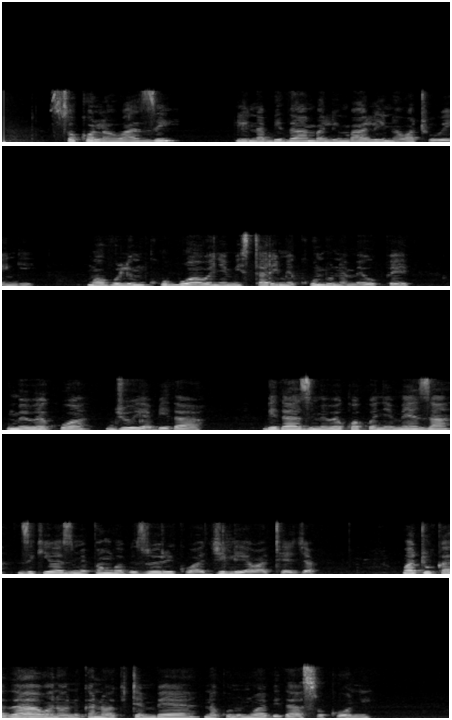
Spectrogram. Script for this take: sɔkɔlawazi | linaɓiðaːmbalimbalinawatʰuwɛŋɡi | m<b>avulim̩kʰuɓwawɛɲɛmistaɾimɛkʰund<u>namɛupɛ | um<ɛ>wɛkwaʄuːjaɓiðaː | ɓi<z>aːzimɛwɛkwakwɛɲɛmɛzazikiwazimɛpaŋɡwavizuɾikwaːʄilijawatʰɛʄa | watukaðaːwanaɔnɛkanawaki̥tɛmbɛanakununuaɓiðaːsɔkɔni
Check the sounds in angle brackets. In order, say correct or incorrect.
incorrect: w, correct, correct, incorrect: ð

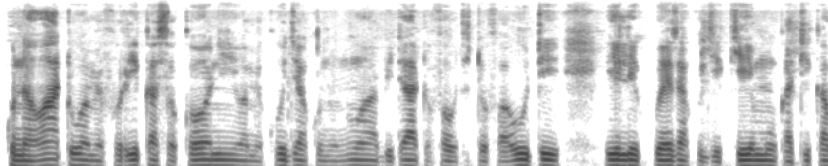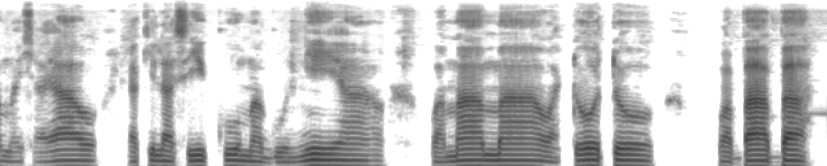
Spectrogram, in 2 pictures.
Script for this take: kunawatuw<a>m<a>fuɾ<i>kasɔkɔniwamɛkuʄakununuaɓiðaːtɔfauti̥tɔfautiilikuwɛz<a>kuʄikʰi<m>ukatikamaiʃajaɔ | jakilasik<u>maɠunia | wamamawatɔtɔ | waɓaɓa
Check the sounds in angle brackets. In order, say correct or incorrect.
correct, incorrect: ɛ, correct, correct, correct, correct

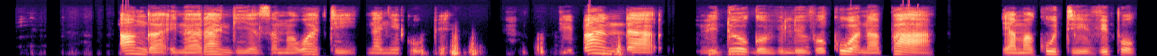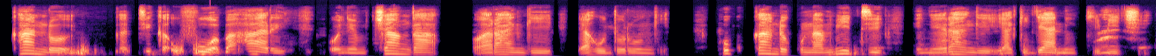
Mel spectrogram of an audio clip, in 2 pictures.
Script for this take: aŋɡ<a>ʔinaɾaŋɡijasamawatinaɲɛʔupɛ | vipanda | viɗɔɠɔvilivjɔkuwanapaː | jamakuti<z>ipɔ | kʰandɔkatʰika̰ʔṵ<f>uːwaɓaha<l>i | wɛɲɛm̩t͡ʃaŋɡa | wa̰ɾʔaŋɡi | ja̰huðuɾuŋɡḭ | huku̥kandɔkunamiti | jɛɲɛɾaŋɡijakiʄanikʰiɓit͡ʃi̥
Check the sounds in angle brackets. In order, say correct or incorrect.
correct, incorrect: v, correct, incorrect: ɾ

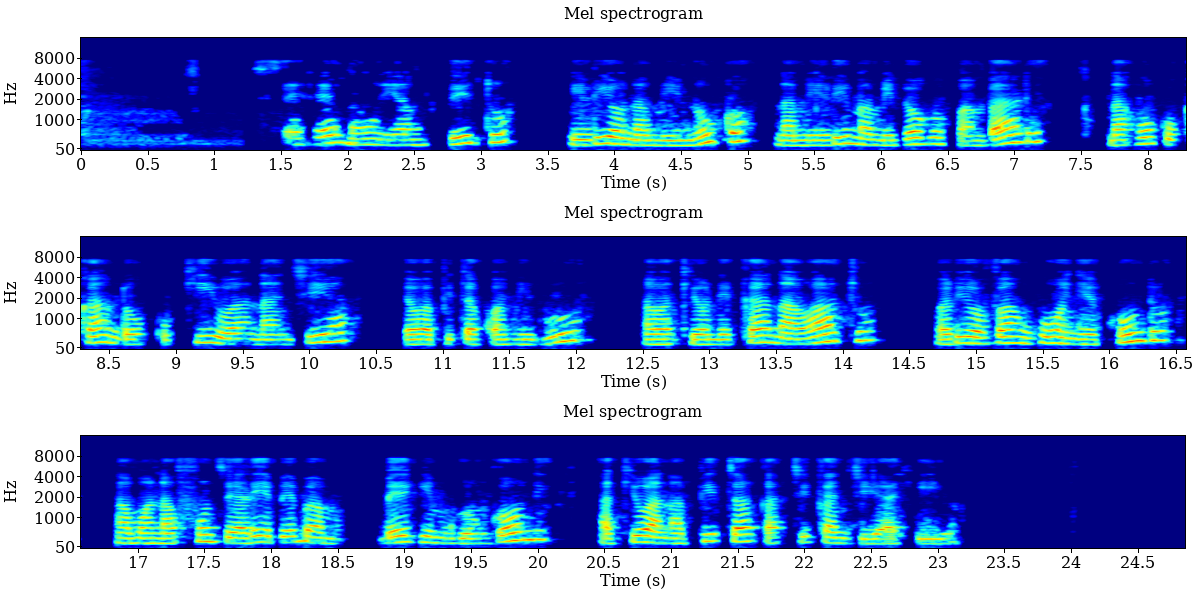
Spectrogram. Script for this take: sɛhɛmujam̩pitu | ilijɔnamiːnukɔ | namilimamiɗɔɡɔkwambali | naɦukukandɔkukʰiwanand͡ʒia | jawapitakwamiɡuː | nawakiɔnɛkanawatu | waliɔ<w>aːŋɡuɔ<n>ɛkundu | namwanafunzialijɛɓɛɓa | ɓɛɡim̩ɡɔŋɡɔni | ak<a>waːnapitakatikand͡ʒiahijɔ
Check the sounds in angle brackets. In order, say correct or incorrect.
incorrect: v, incorrect: ɲ, incorrect: i

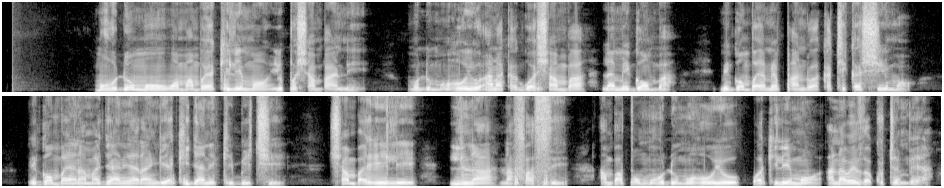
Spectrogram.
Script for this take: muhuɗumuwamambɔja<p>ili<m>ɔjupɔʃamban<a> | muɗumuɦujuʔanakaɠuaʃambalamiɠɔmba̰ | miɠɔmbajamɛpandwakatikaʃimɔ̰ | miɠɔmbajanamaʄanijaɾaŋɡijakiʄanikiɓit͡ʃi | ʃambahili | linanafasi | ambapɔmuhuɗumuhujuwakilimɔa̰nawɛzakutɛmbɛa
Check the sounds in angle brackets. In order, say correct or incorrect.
incorrect: k, correct, incorrect: i

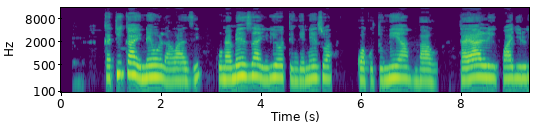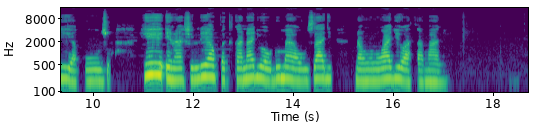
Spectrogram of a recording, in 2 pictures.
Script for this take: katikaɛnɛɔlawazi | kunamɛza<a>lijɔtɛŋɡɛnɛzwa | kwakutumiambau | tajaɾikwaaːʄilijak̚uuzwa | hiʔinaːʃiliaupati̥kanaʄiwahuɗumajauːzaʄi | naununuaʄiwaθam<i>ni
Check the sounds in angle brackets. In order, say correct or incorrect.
incorrect: i, incorrect: a

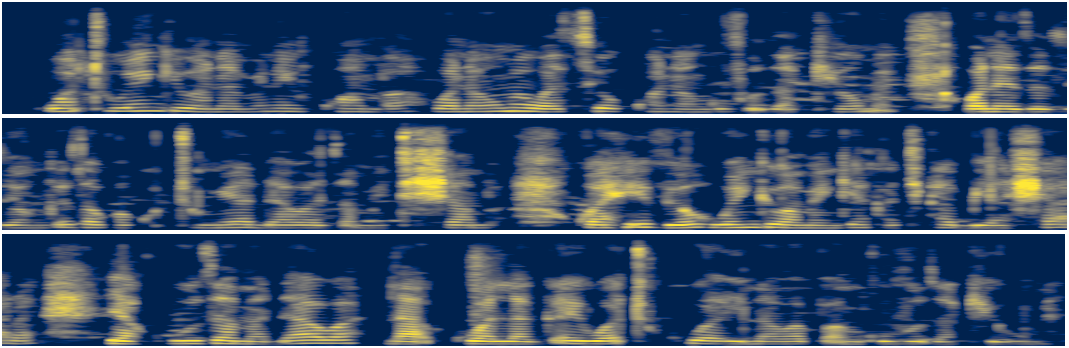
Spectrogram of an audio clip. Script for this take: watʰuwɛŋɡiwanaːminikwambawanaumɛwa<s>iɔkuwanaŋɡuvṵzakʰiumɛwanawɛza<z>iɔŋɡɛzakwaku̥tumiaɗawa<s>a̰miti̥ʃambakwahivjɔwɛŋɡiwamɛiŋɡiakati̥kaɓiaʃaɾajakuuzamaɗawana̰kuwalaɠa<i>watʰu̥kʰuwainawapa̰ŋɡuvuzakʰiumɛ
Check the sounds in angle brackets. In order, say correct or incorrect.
correct, correct, incorrect: z, correct

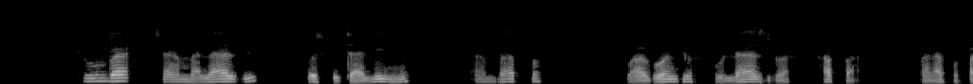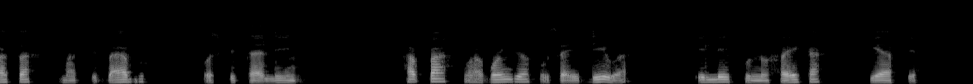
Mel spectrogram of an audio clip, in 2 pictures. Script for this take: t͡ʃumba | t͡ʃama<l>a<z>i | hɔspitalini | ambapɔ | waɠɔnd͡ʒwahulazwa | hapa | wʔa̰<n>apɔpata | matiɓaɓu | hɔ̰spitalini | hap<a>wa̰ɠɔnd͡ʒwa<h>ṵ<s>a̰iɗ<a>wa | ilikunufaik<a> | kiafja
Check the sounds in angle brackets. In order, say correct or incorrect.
correct, correct, correct, correct, correct, correct, incorrect: i, correct

